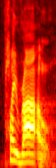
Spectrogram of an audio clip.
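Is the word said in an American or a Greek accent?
American. It is said with an American accent. "if you've got a U.S. accent, ... you would say it like this"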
